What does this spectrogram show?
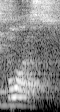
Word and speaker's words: was: जैसे डब्ल्यू ए एस, डब्ल्यू ए एस इज अ word, right? And इट is said एज बॉस. बॉस बोलते हैं डब्ल्यू ए एस को, right?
